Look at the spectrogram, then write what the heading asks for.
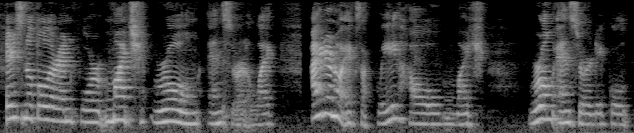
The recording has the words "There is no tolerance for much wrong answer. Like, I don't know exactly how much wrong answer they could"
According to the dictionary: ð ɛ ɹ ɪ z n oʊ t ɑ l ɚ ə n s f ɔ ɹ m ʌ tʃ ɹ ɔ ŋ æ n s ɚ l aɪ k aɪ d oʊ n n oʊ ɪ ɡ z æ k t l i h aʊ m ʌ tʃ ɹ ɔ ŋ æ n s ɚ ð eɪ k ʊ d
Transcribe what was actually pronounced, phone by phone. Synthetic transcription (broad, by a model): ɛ ɹ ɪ s n oʊ t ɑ l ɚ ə n f ɔ ɹ m ʌ tʃ ɹ ɔ ŋ æ n s ɚ l aɪ k aɪ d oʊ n n oʊ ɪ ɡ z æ k t l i h aʊ m ʌ tʃ ɹ ɔ ŋ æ n s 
